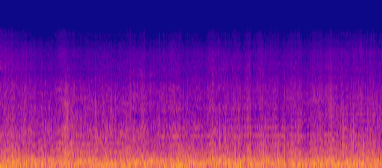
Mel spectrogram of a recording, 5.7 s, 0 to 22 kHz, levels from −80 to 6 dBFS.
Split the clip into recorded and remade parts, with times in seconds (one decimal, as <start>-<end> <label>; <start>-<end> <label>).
0.0-3.4 remade; 3.4-4.0 recorded; 4.0-5.2 remade; 5.2-5.7 recorded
